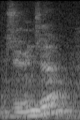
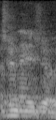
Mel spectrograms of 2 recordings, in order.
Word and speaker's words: Junejo: The last name is the month of June and then J-O. So it would probably be easier if I said Junjo, but Junejo is the correct.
